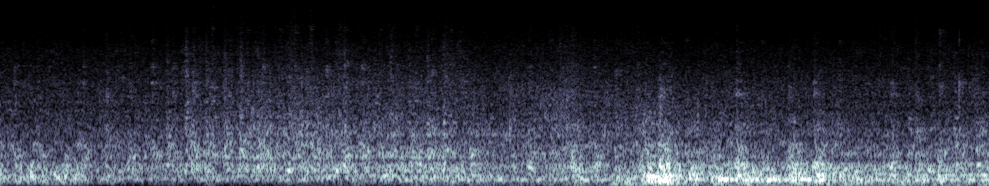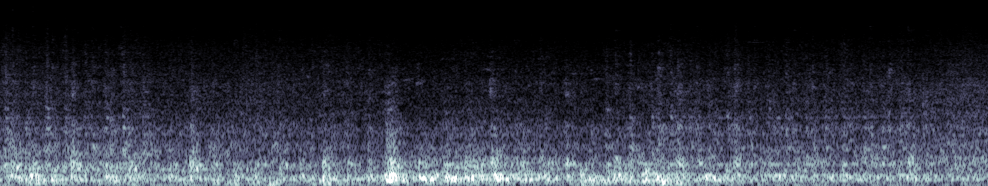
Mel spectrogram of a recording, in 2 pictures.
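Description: Inboard diesel engine of a small converted tugboat running slowly as the boat manoeuvres along the channel, a steady low drone, with two short knocks about five and ten seconds in.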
